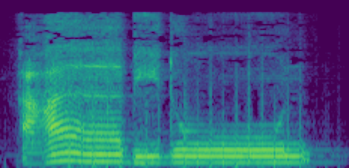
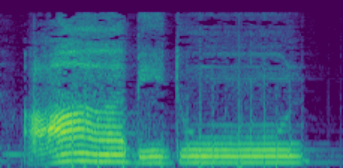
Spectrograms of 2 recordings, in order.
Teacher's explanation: يجب ترقيقه وعدم ضمه إذا وقع قبل الألف · Shown in: first take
